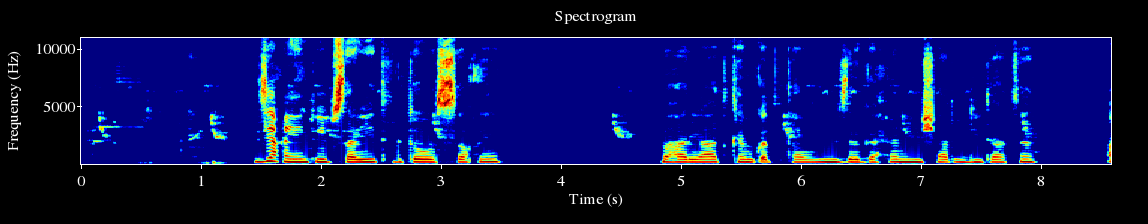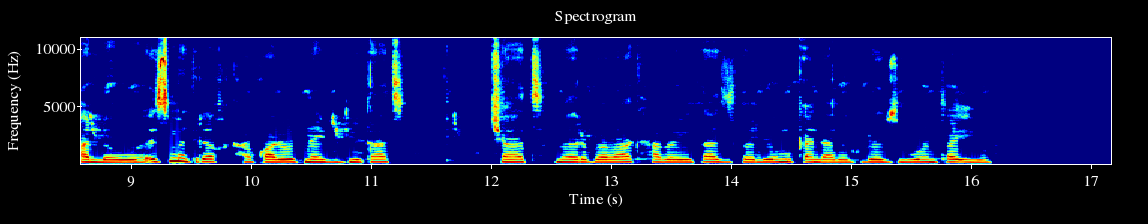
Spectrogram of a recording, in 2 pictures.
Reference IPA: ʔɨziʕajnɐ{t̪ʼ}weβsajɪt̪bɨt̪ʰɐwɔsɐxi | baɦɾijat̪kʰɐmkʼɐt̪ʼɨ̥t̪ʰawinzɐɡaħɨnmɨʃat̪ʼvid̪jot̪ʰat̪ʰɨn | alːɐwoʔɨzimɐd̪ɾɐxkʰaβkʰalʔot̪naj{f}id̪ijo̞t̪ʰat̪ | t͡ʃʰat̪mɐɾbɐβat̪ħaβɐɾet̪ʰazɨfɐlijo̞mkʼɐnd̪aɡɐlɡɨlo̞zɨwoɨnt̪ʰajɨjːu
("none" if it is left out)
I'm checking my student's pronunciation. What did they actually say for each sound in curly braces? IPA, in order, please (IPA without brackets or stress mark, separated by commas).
t̪, v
